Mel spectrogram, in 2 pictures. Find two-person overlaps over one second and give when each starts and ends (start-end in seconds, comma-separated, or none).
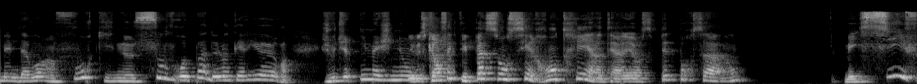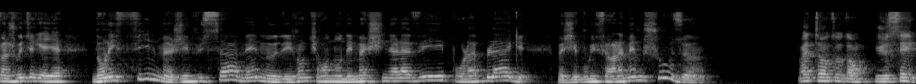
none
